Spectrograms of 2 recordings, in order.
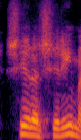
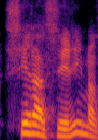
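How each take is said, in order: First: The words begin with a 'sh' sound. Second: The words begin with an 's' sound. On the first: "если в синагоге марокканской буду читать" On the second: "в египетской синагоге скажут"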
